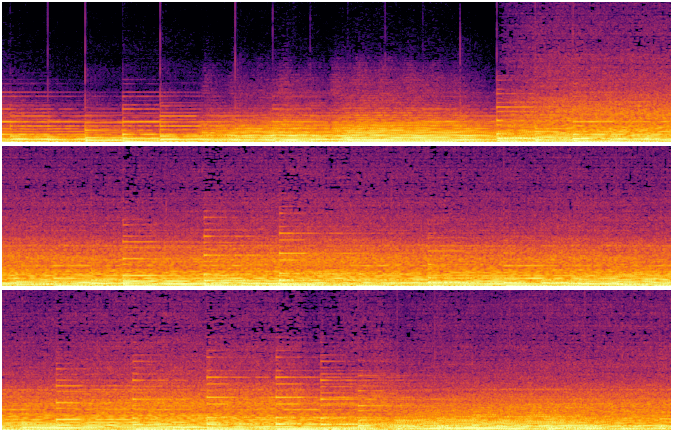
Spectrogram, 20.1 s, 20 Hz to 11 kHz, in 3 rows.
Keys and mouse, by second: 2.2-4.5 drag, 10.1-13.6 drag, 13.6 middle click, 14.5 click, 15.0 right click, 17.2 right click, 19.6 ctrl+r.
